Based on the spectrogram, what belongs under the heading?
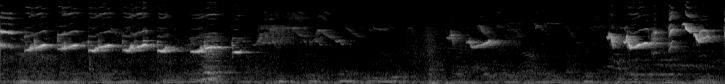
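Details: Orange-headed thrush singing after bathing, opening with a quick series of repeated short whistled notes, then looser varied phrases and a final loud burst of high rising and falling whistles.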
